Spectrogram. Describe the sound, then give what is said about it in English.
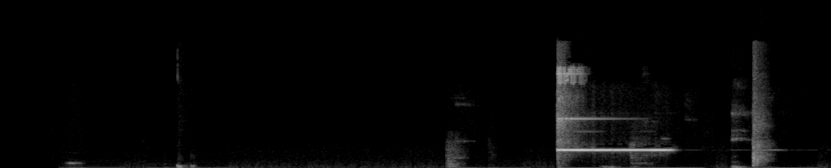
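A single bright struck meditation bell rings out clearly, sustaining for under a second before cutting away, with a few soft faint rustles and breaths around it, otherwise quiet. “You can just enjoy the sound of the bell as it fades.”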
